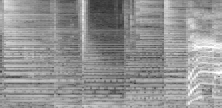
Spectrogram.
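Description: Acoustic guitar strummed, its chords ringing on between sung lines. A man's singing voice comes back in near the end, sliding up into a note.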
